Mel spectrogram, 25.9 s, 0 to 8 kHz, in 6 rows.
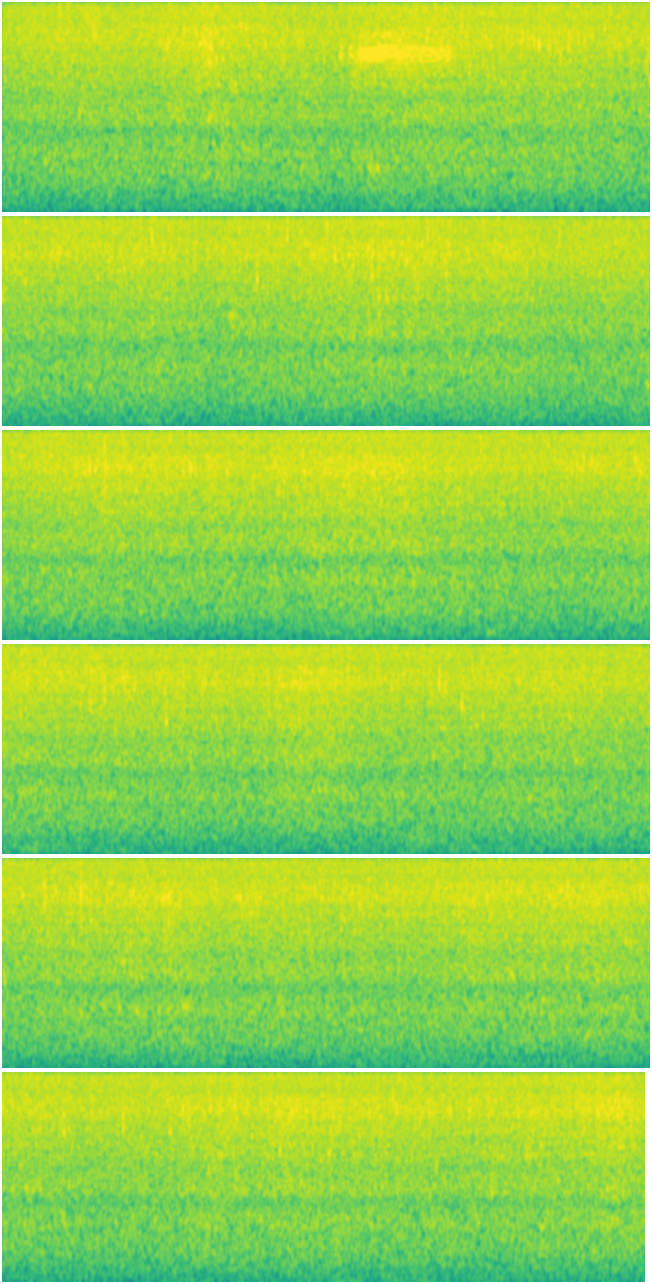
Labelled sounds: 2.3	3.0	killer whale, northern resident, A clan, call N03, 3.2 to 4.1 kHz

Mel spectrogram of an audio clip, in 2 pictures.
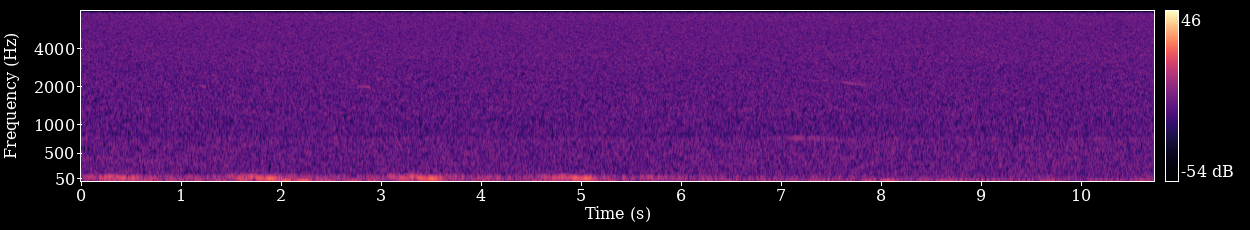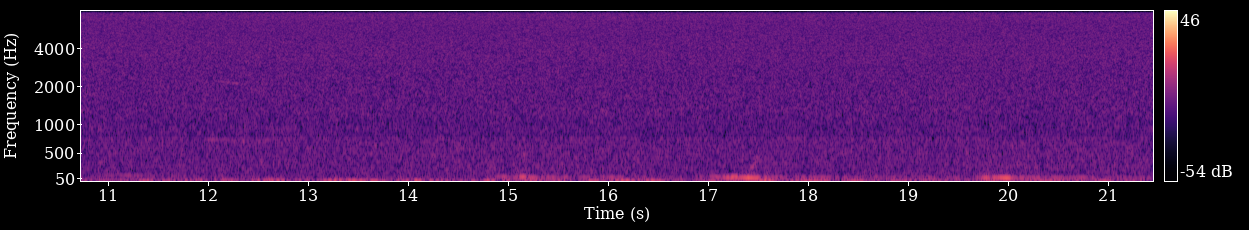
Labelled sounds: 7.6	7.9	humpback whale, 2.0 to 2.2 kHz
12.1	12.3	humpback whale, 2.1 to 2.3 kHz

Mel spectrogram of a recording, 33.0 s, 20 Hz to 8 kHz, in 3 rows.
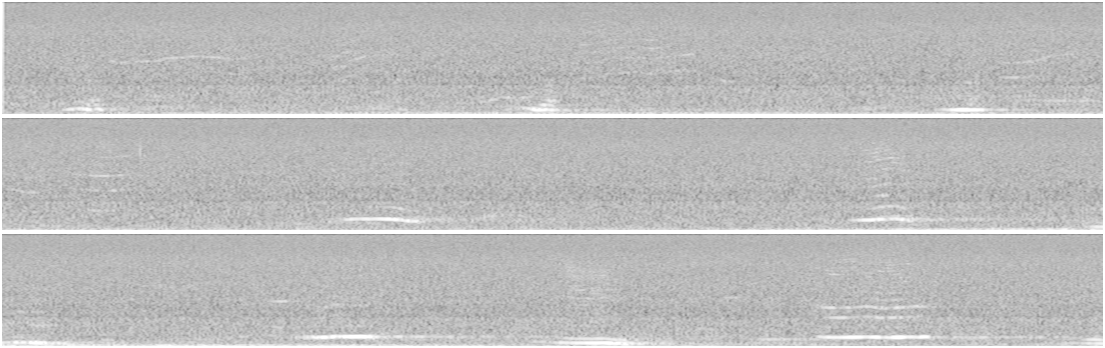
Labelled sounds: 1.5	2.2	humpback whale, 1.6 to 1.9 kHz
11.0	11.4	humpback whale, 0.99 to 1.2 kHz
11.9	12.1	humpback whale, 1.6 to 1.7 kHz
19.7	20.0	humpback whale, 2.5 to 2.7 kHz
30.1	30.9	humpback whale, 0.80 to 1.2 kHz

